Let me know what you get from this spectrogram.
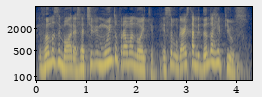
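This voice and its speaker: Man acting high-pitched frightened young adventurer. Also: lively intonation, normal speed, noisy background. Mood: nervous bravado. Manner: nervous, exclamatory. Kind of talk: amateur radio drama acting.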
